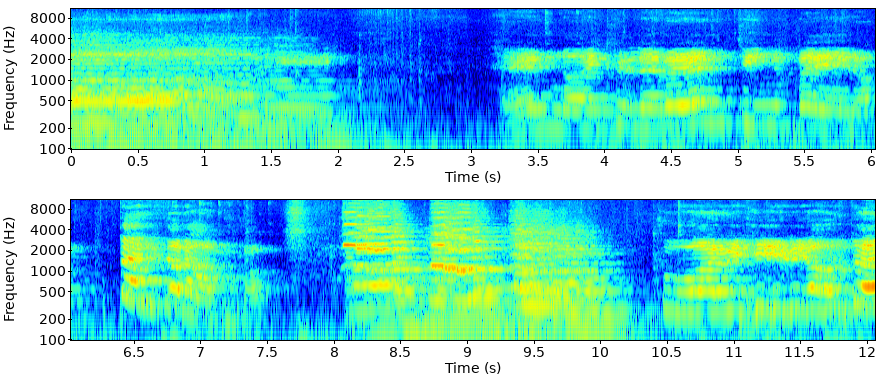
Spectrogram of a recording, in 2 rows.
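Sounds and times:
man singing opera: 0:00.0 - 0:02.0, 0:03.2 - 0:06.7, 0:10.4 - 0:12.0
orchestra playing: 0:00.0 - 0:02.1, 0:08.0 - 0:10.4.

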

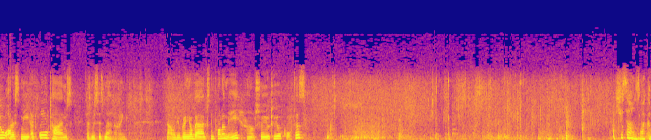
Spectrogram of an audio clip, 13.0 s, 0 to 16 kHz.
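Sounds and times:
rustling: 0:05.9 - 0:12.4
footsteps: 0:06.2 - 0:12.5
bags being handled: 0:06.4 - 0:12.2.

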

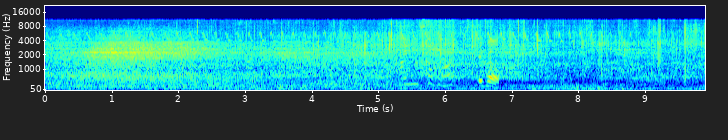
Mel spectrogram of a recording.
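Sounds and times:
distant jet engines rumbling: 0:00.0 - 0:09.9.

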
